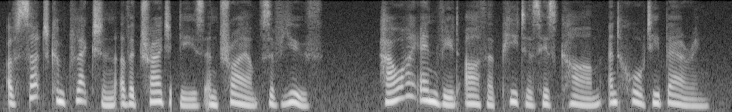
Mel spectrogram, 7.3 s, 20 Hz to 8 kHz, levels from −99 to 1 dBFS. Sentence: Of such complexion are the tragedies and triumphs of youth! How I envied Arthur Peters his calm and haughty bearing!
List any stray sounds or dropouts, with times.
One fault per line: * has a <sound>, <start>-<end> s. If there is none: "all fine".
* has a dropout, 1.7-1.8 s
